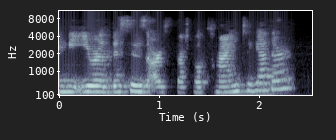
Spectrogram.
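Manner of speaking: normal talking voice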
